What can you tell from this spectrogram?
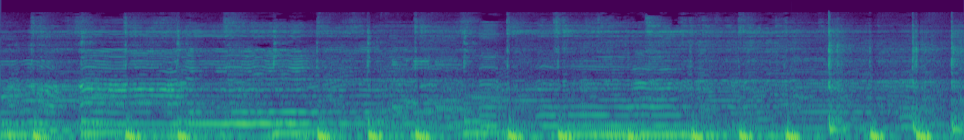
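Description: Live Isan luk thung band music played loud over a PA, with a steady bass-drum beat under keyboard melody and a singing voice.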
